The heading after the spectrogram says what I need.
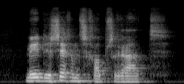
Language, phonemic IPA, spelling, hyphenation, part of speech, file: Dutch, /meː.dəˈzɛ.ɣən.sxɑpsˌraːt/, medezeggenschapsraad, me‧de‧zeg‧gen‧schaps‧raad, noun, Nl-medezeggenschapsraad.ogg
- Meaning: employee council, codetermination council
